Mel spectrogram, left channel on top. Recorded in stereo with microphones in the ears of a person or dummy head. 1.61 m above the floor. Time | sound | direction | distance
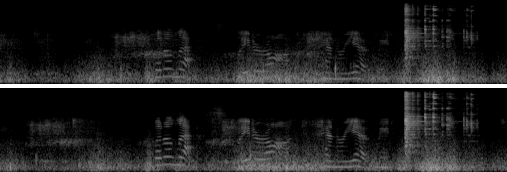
1.5 | a woman speaking | 30° right (ahead or behind) | ?
4.0 | cutlery clinking | 15° right (ahead or behind) | ?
